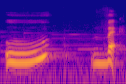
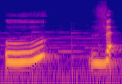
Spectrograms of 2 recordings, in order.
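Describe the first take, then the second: First: The two sounds are said separately with a pause. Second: The two sounds are said separately with a pause.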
